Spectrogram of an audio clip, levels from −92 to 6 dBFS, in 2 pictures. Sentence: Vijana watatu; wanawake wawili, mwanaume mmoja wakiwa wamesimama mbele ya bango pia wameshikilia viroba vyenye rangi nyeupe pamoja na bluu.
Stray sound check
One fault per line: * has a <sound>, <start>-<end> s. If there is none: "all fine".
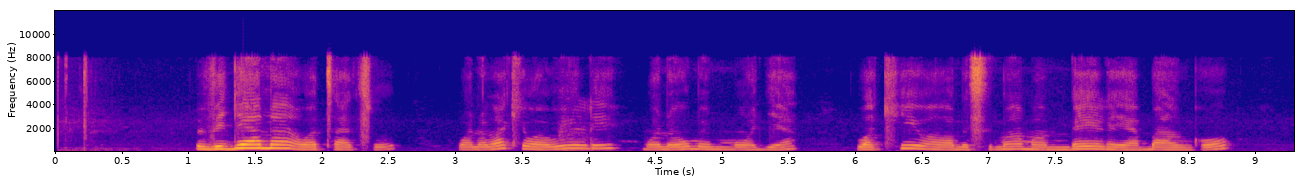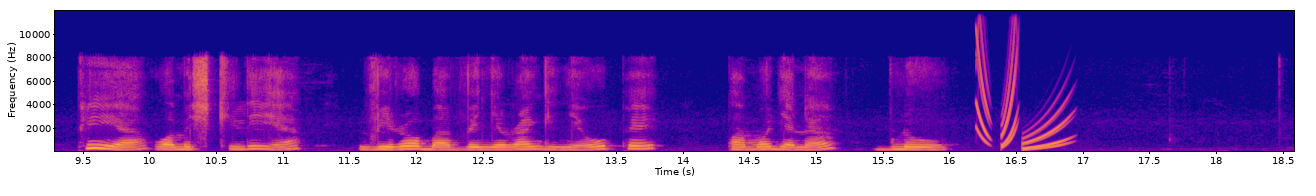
* has a chirp, 16.2-17.0 s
